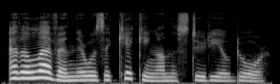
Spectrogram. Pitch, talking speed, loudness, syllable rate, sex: 205 Hz, 215 wpm, -17 LUFS, 5.9 syllables/s, female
